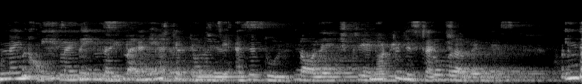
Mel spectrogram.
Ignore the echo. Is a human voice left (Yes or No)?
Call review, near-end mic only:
Yes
